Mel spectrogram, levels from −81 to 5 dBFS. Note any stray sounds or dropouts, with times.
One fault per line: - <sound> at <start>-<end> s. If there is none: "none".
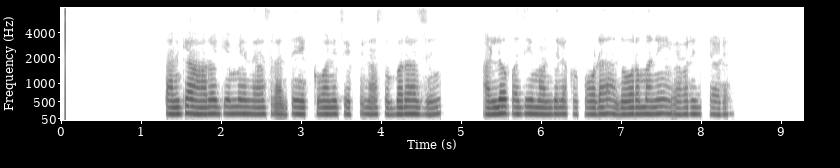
none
